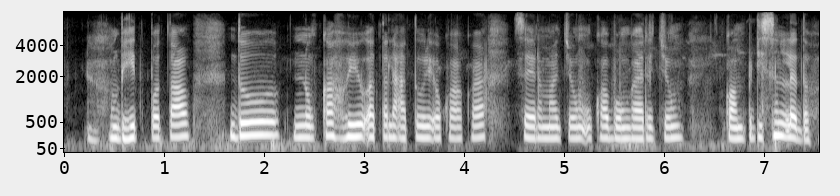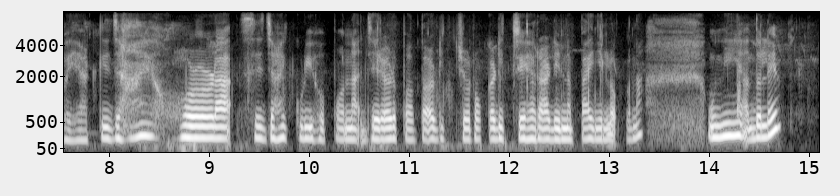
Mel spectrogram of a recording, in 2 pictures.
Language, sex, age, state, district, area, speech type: Santali, female, 30-45, Jharkhand, Seraikela Kharsawan, rural, spontaneous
